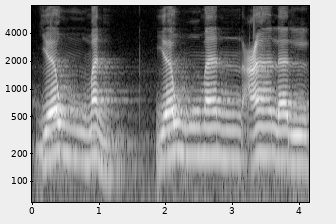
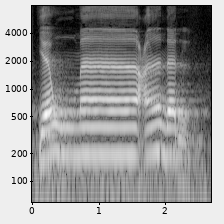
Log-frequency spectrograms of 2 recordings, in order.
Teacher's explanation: Ketika ada tanwin di akhir kalimat dibaca panjang 2 harokat. Kalau di tengah itu tidak dipanjangkan. Seperti kata yauman, yauman alal.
